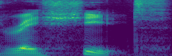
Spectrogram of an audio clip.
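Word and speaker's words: בראשית: of it's called Genesis Genesis comes from a Hebrew word it's pronounced Ray sheet and it just means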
